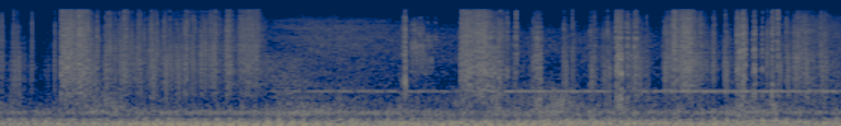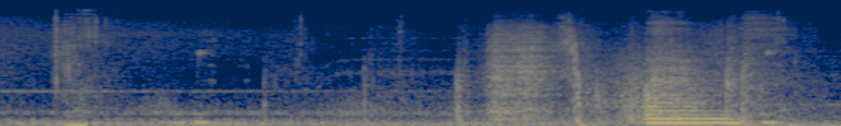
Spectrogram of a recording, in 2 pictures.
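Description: A man speaks close to a microphone in a low, calm voice.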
